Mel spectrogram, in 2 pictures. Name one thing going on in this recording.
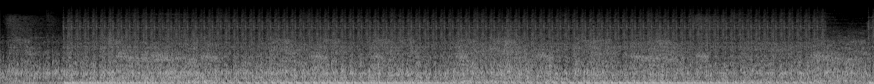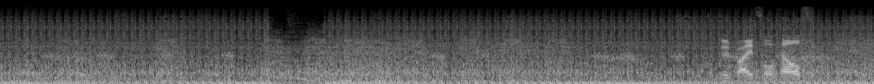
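A minigun fires in a rapid, steady rattle.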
